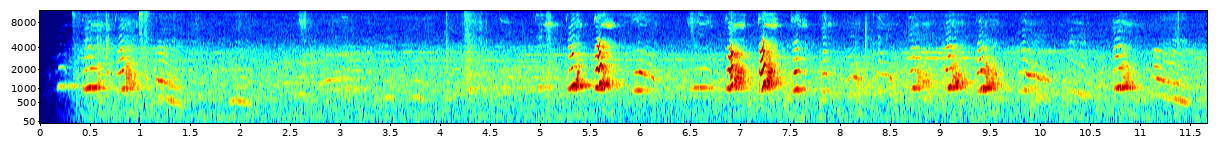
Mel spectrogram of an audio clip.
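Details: Long-coated German Shepherd puppies from an import bloodline, offered in Delhi; high whimpers and short yelps rise and fall in scattered bursts, several voices overlapping, clustered around five to eight seconds over a steady low background hum.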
